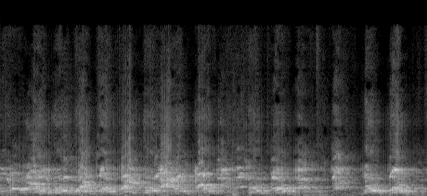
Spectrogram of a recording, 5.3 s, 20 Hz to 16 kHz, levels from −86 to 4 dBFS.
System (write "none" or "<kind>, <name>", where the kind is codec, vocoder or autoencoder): vocoder, BigVGAN v2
